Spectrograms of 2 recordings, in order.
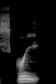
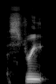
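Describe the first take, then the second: First: The word begins with an 'scr' sound. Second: The word begins with an 'str' sound. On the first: The speaker calls it wrong. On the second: The speaker calls it right.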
